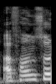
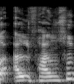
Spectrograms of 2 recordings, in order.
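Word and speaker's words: Afonso: फिर इसके बाद में दूसरे गवर्नर की बात करते हैं, अफोंसो डी अल्बुकर्क। इसको अल्फांसो भी बोलते हैं और अफोंसो भी बोलते हैं।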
